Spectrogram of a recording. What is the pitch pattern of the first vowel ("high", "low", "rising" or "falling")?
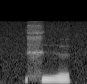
low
